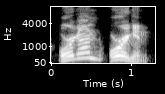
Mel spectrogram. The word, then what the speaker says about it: Oregon: Wizard World Portland in Portland, Oregon. Oregon? That's how they say it there, I'm told.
